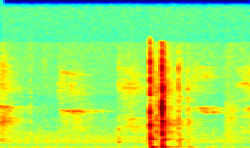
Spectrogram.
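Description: Two quick plastic clicks a little past halfway, against near silence: the push-button latch of a travel mug's flip lid snapping open.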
